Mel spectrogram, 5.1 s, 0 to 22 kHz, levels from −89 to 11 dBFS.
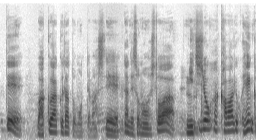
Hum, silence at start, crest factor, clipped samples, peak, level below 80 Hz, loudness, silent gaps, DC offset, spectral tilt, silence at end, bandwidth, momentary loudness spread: none; 0 s; 16 dB; under 0.1%; -2 dBFS; -54 dBFS; -18 LUFS; none; under 0.1%; -5 dB/octave; 0 s; 19.5 kHz; 10 LU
